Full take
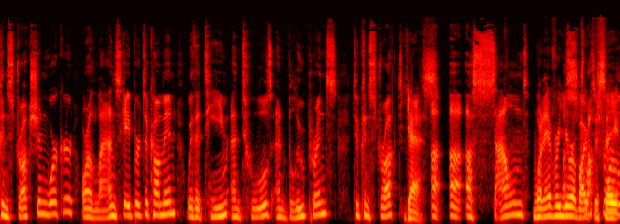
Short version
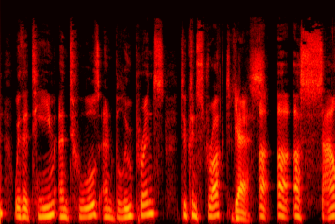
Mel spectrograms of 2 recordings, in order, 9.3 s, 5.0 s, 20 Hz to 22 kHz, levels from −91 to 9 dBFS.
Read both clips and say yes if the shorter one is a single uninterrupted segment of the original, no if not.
yes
